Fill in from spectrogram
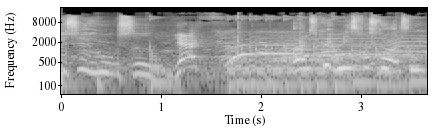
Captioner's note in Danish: råber publikum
